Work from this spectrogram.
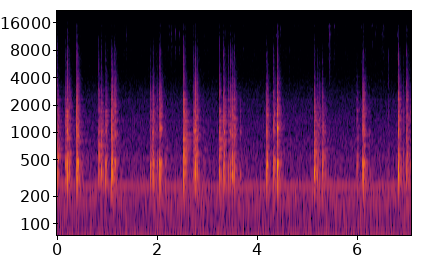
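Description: Gold metal claws tap quickly on a hollow frame drum with a synthetic head, in short clustered bursts of clicky, dry strikes. Each tap has a mid-pitched body near 470 Hz and dies away almost at once, over a faint steady low hum.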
